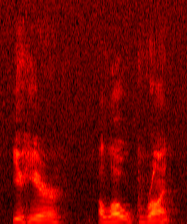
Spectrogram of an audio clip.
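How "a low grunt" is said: plain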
